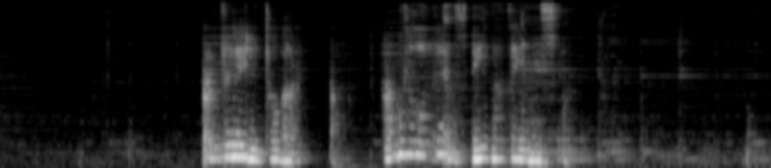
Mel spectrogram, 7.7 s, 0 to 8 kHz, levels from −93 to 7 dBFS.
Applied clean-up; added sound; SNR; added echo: neural mask model DeepFilterNet 3.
